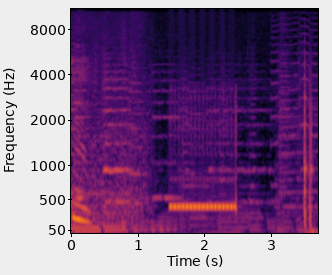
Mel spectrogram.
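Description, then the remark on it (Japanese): A single ringback burst from an outgoing phone call placed from America: a steady, fluttering electronic tone lasting about a second, heard through the earpiece, then a sharp click as the line is picked up. “これしか手はないか。俺、電話かけてくる。”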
